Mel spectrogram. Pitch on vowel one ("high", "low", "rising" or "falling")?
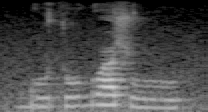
low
